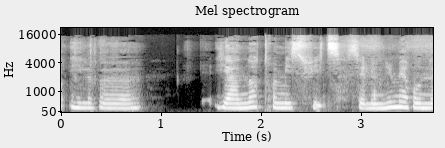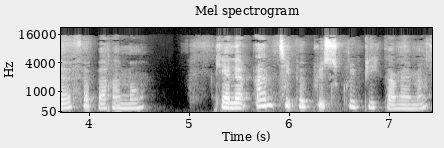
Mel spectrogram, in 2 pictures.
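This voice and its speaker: A woman casually leafing through a coloring book on camera, gushing over the pages with many fillers and slowly sounding out titles. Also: a little high, dark tone, a little hiss or hum. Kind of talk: casual flip-through commentary.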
